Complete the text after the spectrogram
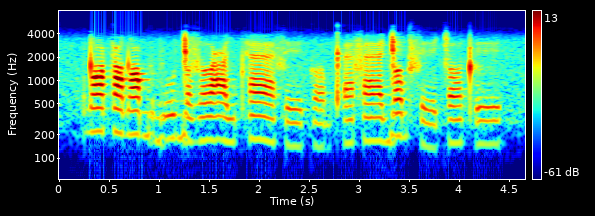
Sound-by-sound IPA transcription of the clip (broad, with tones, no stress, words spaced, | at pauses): dˤʌː˦ ke˦dˤɜ˦ bɪ˨b wu˧ɟʌ˨ zʌː˧ʕi˨pʰæː˦˨ seː˨kʌː˨bkʼæ˦ fæː˧ɟʌː˦b seː˨cʌː˦ tʼeː˦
